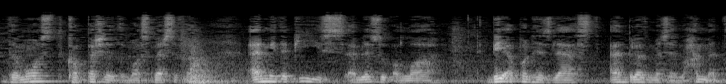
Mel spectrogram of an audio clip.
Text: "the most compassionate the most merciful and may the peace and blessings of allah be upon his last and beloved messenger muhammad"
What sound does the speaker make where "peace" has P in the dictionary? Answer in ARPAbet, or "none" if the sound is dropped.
P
